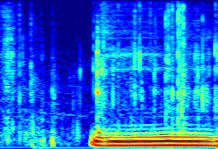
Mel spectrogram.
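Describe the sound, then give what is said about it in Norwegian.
Plastic trash-bag wrapping crinkles, then gaffer tape is pulled off in a loud, sustained buzzing rasp as the package is unwrapped. The rasp continues steadily to the end. “Den er veldig lekkert pakka inn i en søppelsekkpose. Det er ikke noe sånn covid-pulver eller noe sånt fra noen haters? Eller? Ja, hvem vet. Mm. Masse gaffateip, i hvert fall.”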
